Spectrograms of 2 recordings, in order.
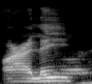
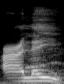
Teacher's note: عین حلق کے درمیان والے حصے سے ادا ہوگا، جب عین کو ادا کریں گے تو حلق ہمارا تھوڑا سا گھومے گا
